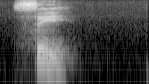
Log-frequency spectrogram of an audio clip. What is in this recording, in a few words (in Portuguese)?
Alfabeto em Inglês Pronúncia a letra C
